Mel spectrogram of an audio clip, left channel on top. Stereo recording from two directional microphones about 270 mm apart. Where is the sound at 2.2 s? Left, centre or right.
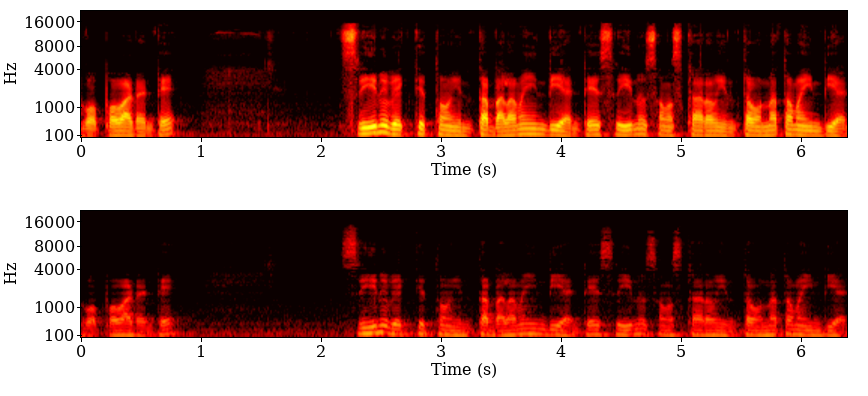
Left.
